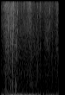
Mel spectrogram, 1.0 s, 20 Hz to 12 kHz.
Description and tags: Left Grass/Grassy Footstep 3
A footstep (left foot) on a dry grassy surface. Originally recorded these for a University project, but thought they could be of some use to someone.
bracken, crisp, Dry-grass, feet, field, foot, foot-step, footstep, footsteps, grass, grassy, left-foot, step, steps, walk, walking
